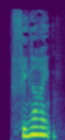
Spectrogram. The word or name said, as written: fingerring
